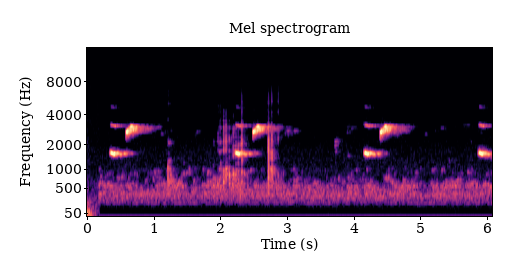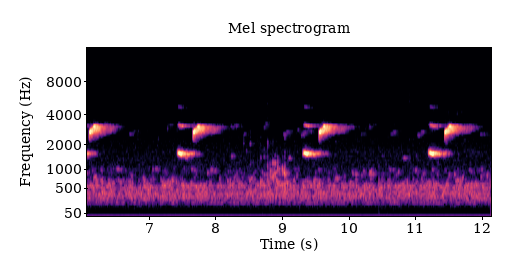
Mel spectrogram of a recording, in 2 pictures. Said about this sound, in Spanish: Ese primer audio es el coquí que se oye en mi cuarto. Tengo el aire acondicionado prendido y por supuesto las ventanas completamente selladas, son ventanas en cristal que se supone que no permiten pasar el, ruido, pero el coquí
